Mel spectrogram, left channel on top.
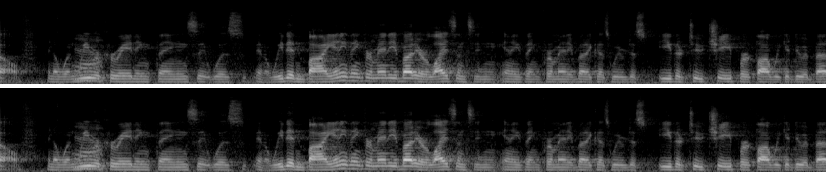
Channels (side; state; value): left; noise; rumble, 22 dB below the sound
